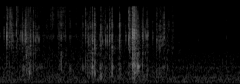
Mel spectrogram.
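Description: Foil trading-card pack wrapper crinkling as hands tear it open, in several short rustling bursts that stop shortly before the end.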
